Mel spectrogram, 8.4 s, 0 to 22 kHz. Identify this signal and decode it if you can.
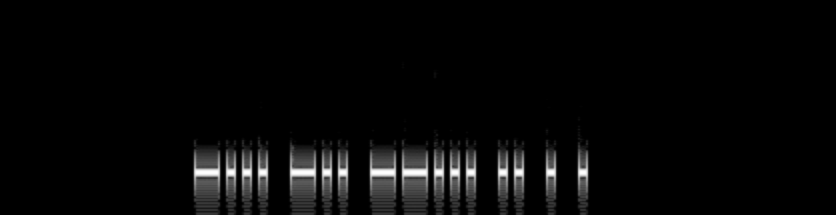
Morse code, heard as a keyed tone, about 15 wpm, 700 Hz. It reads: BD7IEE
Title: DXCC-100 Call Signs - 6 Characters - Repeated 2x - 15wpm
